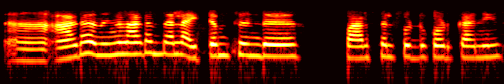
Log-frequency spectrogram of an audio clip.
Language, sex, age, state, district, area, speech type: Malayalam, female, 30-45, Kerala, Kasaragod, rural, conversation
